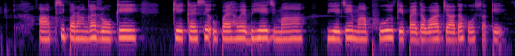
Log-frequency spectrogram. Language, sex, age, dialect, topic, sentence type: Chhattisgarhi, female, 18-24, Eastern, agriculture, question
